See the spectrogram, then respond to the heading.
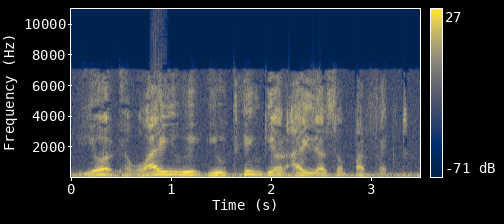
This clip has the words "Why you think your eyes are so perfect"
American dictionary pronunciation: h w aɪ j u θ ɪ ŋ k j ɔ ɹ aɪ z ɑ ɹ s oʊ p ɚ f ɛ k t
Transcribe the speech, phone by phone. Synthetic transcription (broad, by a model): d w aɪ j u t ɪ ŋ k j ɔ ɹ aɪ z ɑ ɹ s oʊ p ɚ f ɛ k t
